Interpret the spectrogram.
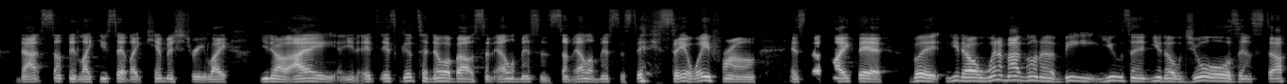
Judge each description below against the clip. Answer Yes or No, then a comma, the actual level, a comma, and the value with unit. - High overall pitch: No, medium, 140 Hz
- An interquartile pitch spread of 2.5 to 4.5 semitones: Yes, average, 3.5 semitones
